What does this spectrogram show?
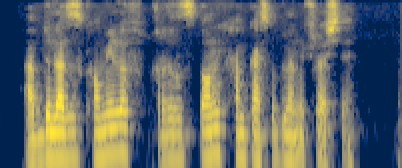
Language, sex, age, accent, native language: Uzbek, male, 25-34, Samarqand, Uzbek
